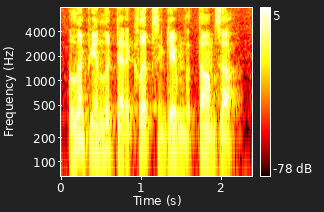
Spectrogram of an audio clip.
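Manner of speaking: usual speaking voice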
